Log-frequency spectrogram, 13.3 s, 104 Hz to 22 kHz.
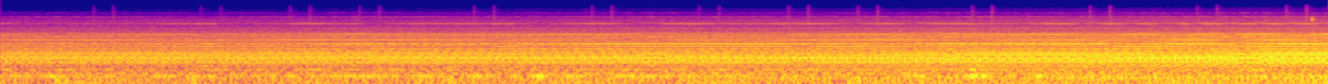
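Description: An EMD SD40-2 diesel locomotive in Southern Pacific livery passes in Train Simulator 2017, a steady deep engine drone with a constant low rumble that slowly swells louder toward the end.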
